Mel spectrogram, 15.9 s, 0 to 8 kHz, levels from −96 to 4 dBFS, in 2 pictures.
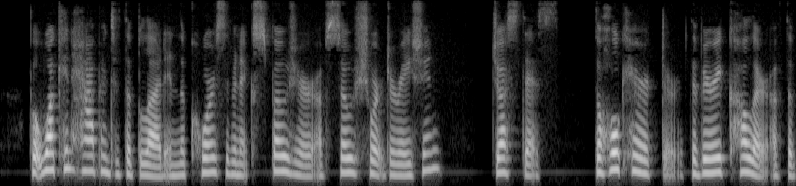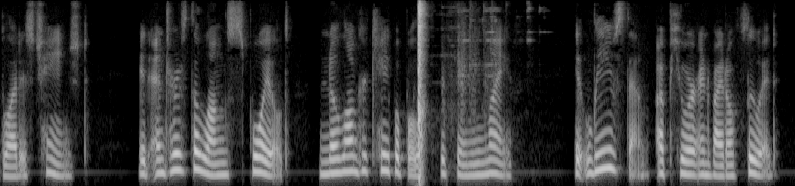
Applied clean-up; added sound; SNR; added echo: neural mask model RNNoise.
